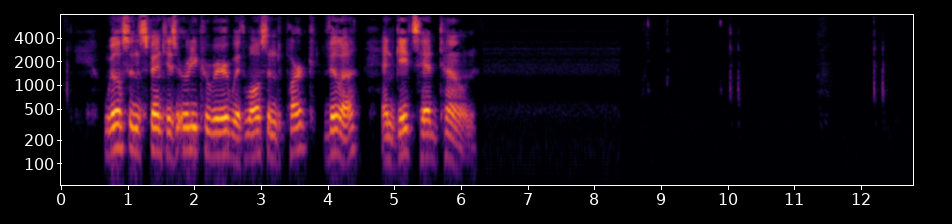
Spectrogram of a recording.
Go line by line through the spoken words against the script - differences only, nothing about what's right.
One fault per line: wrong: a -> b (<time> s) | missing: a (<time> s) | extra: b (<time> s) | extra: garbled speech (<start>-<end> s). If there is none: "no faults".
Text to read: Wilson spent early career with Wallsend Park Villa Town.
extra: his (1.6 s)
extra: and Gateshead (4.8 s)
